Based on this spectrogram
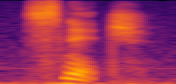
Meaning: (verb) 1. To inform on someone, especially in betrayal of others 2. To contact or cooperate with the police for any reason 3. To steal, quickly and quietly; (noun) A thief
- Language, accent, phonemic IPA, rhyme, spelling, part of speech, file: English, US, /snɪt͡ʃ/, -ɪtʃ, snitch, verb / noun, En-us-snitch.ogg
